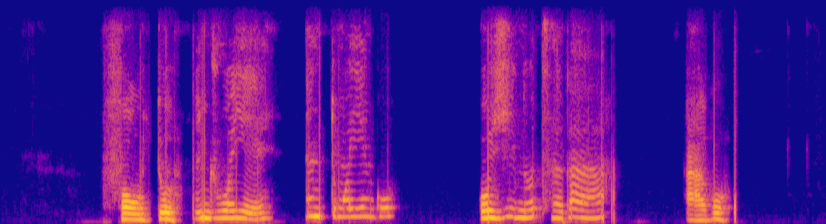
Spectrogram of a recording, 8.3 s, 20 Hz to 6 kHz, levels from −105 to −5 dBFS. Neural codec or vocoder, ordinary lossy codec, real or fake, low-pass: none; Opus, 24 kbps; real; 5.4 kHz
